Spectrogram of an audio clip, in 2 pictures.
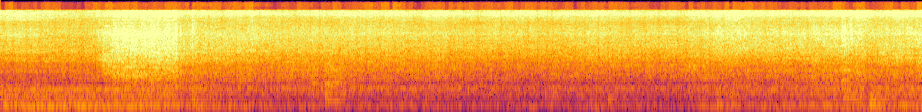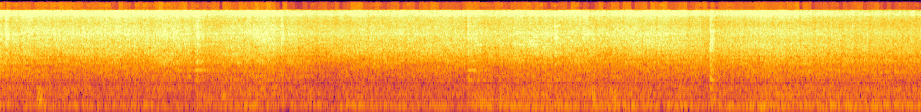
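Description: Spice paste fries in a hot pan while being stirred, making a loud, continuous sizzle with hissing and occasional scraping of the spoon, close by and without any talking.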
